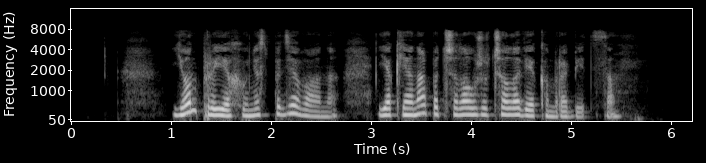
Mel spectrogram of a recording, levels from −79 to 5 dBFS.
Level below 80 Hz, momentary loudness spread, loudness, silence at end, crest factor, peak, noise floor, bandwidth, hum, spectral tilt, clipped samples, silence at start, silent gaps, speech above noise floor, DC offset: -56 dBFS; 15 LU; -19 LUFS; 0.7 s; 16 dB; -4 dBFS; -65 dBFS; 8 kHz; none; -6 dB/octave; under 0.1%; 0.6 s; none; 46 dB; under 0.1%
